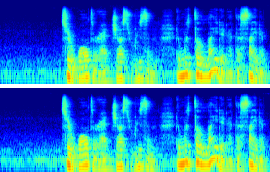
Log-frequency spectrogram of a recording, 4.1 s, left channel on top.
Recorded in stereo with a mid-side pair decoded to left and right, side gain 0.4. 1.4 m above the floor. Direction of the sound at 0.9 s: 10° right.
